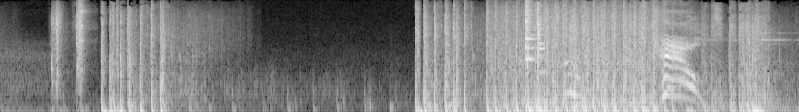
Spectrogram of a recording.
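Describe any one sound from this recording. Rapid automatic rifle fire crackles in bursts.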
